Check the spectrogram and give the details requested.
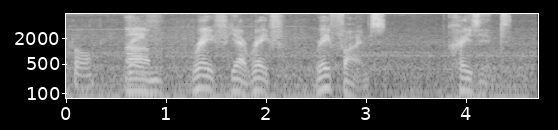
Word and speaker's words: Ralph: I saw an ad, like a first image thing for an upcoming movie, and it's Ralph Fiennes. Ralph Fiennes, I guess. Oh, it's cool. Rafe Fiennes.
